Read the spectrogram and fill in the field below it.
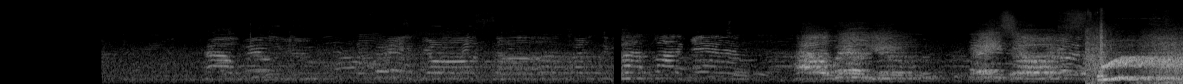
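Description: A crowd of people chant and talk loudly outdoors.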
